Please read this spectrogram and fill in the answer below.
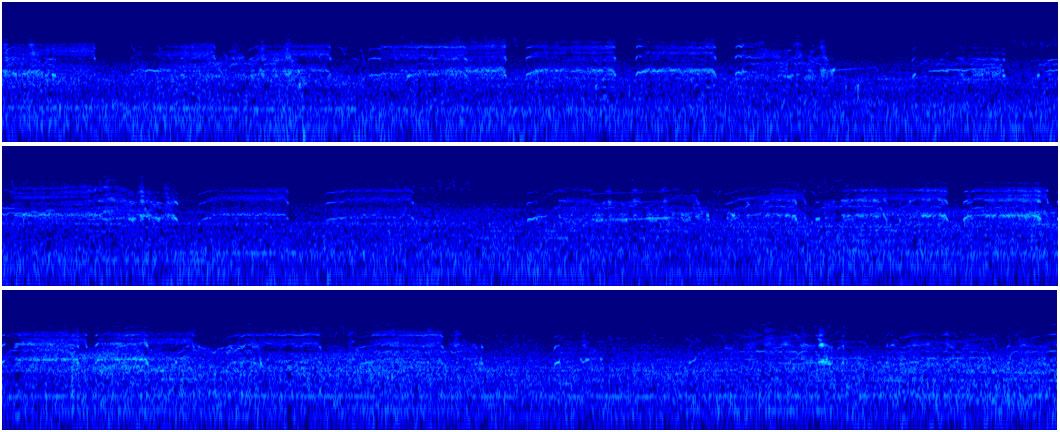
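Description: Peregrine falcon chicks begging for food: a long run of short, high, wavering cries, one to two a second.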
